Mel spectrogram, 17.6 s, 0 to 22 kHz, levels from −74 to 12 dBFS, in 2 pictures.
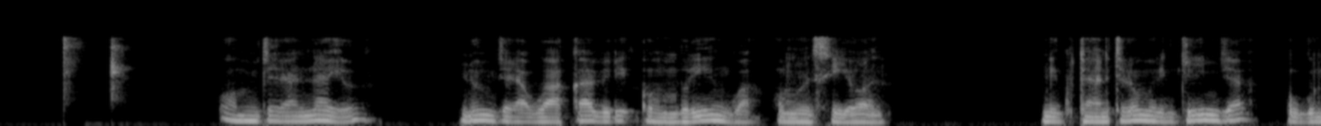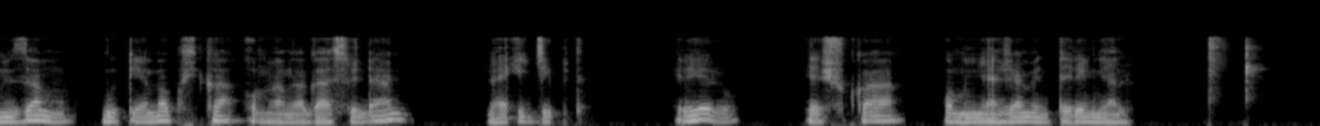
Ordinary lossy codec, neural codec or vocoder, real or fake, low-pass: none; codec, 16 kHz in and 24 kHz out, 1.1 kbps, FireRedTTS-2 codec; fake; 7.2 kHz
